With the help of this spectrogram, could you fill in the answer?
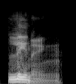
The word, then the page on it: leaning: British English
